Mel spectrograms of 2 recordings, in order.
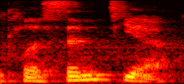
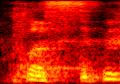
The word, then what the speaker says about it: Placentia: It's canned by the brewery in Placentia. Is that how you say it? Placentia. Placentia, Placentia.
